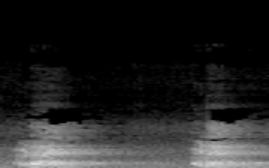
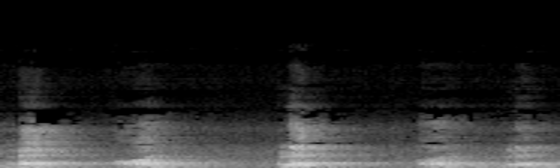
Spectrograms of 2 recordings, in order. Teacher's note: जैसे मैं बात करूं अड़ै, अड़ै, देखो पहले हम जिह्वा को उलट लेते हैं, जिह्वा हमारी उलट जाती है, पीछे की ओर उलट जाती है, फिर झटके के साथ नीचे भगा रहे हैं जिह्वा को, फिर तब इसका उच्चारण हो रहा है अड़ै। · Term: क्षिप्त व्यंजन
